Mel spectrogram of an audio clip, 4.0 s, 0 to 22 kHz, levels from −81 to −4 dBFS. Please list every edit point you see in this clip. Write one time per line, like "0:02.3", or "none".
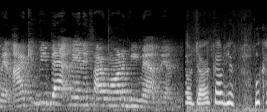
0:02.8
